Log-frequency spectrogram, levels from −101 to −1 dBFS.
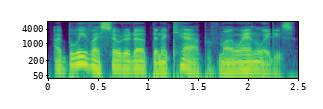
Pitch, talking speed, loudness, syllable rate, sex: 95 Hz, 290 wpm, -17 LUFS, 7.1 syllables/s, male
